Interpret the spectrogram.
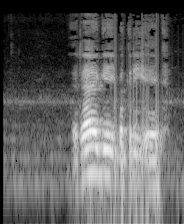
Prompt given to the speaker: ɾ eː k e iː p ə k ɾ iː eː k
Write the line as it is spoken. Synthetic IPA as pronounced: ɾ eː ɡ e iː b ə k ɾ iː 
